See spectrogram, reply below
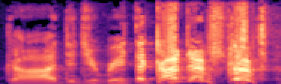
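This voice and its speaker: Deadpan man in mock forensic report. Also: extremely high pitch, very noisy. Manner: deadpan, clinical. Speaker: host of blooper reel.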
